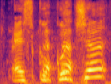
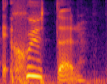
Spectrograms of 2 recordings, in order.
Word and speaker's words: skjuter: Seriously, eskukucha is a word in Swedish. He said eskukucha now. How do you pronounce it properly? Well, skjuter.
